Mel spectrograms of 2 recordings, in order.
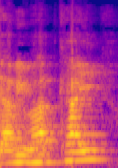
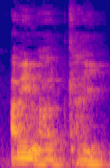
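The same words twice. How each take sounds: First: খাই lifted on a rising end; teacher giving the Bangla order of আমি ভাত খাই; rising statement. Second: আমি ভাত খাই dropped low and quiet, stress on আমি; teacher quietly repeating the same word order; soft, low repeat. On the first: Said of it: "আমরা বলি". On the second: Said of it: "ওরাও বলে". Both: Shown as a demonstration.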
